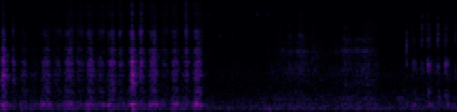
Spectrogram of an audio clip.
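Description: A wooden stylus scrapes long strokes across a flat black-coated scratch art card, making a dry, raspy scratching. For the first three seconds the strokes come as a steady run of louder, rhythmic scrapes, then fade to a quieter, continuous light scratching. A few soft strokes return near the end.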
